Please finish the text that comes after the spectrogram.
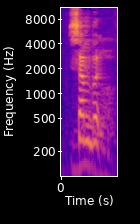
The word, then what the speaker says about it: Gelof: Ramon Laureano and Zach Gelof. I don't know how to say his name. Gelof, that's good.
